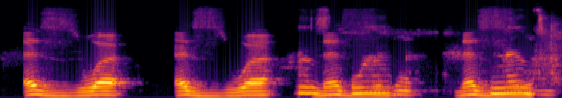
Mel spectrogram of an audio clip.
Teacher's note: Tadi sudah betul, zainya sudah terasa betul ya, fokus ke ujung lidah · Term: huruf zai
